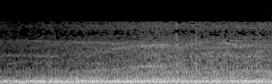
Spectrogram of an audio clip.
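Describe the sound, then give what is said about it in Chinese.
A car pulls out of the Diaoyutai State Guesthouse to join an official motorcade, giving a steady, loud, low engine rumble that drones on without any talk. “现在从钓鱼台国宾馆驶出的友谊勋章获得者乘坐的车辆准备汇入礼宾车队。”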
